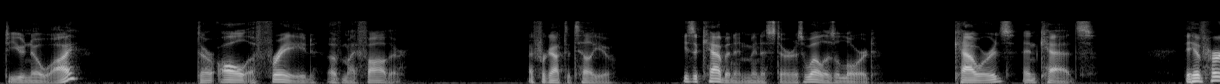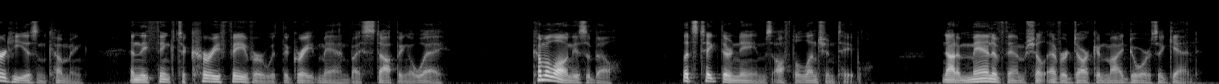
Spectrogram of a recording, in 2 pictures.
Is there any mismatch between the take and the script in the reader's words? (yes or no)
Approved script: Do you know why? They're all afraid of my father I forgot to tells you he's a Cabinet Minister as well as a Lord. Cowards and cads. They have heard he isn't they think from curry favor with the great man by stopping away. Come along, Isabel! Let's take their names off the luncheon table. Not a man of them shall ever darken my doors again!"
yes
